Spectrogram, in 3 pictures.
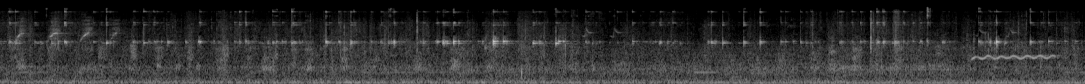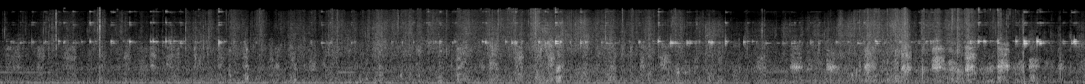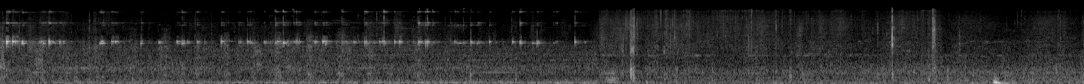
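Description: A hunting dog's collar bell jingling without a break as the dog ranges through undergrowth, with brush rustling and crashing that is loudest from about 15 to 21 seconds in. The bell falls silent near the end.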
